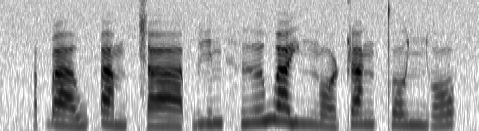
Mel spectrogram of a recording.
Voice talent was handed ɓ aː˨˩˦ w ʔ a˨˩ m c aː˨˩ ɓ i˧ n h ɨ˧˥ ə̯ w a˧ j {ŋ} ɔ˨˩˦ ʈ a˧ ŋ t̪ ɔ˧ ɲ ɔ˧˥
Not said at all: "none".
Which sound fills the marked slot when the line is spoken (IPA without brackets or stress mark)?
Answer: ŋ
